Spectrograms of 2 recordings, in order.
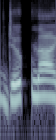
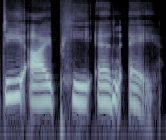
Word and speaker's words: Dupna: How do you say Dupna again? He asked. Think of it this way. Pretend it's spelled D I P N A.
